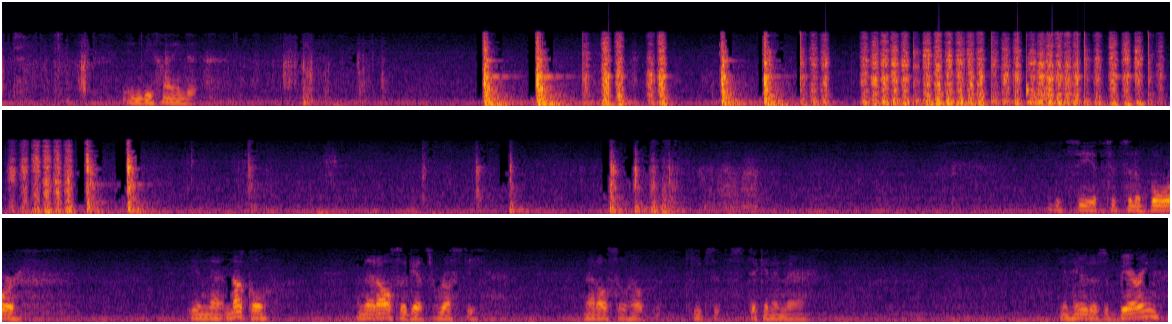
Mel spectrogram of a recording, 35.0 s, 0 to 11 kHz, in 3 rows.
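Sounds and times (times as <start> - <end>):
hammer striking metal: 4.8 - 8.3, 12.5 - 13.3.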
